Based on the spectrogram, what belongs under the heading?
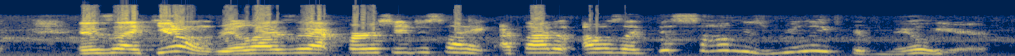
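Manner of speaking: high, lively retelling of the trailer moment; bubbling over with recognition; excited. Retold or imitated. To a friend, recalling the creepy song, excitedly.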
